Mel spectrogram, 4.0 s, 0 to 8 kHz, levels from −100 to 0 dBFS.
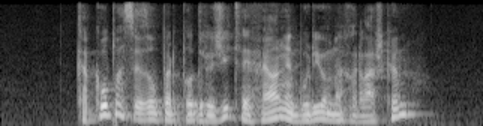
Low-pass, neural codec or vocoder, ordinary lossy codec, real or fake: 7.2 kHz; codec, 24 kHz, 1 kbps, SNAC; none; fake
